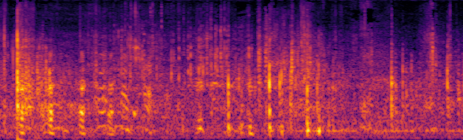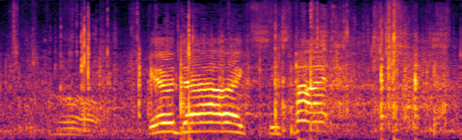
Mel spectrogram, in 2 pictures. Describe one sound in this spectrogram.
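Hockey sticks clack and scrape on asphalt.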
